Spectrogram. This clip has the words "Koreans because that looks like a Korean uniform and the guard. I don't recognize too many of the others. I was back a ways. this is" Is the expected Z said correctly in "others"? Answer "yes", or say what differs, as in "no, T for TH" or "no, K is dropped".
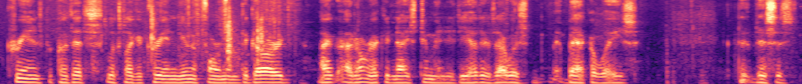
yes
